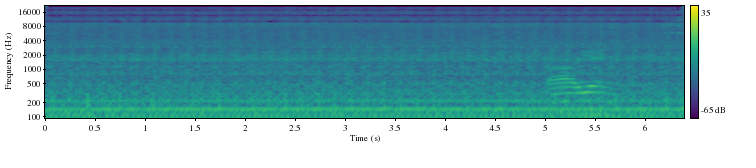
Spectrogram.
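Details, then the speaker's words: 2009 Honda Odyssey after oil leak repair and new spark plugs (plugs had been oil-soaked) fixing a severe misfire: loud, deep idle through a leaking exhaust but steady beat with no stumble or miss. "ya solucioné el lick no tiene fallo no tiene este no tiene má mis fire no tiene liqueo"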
